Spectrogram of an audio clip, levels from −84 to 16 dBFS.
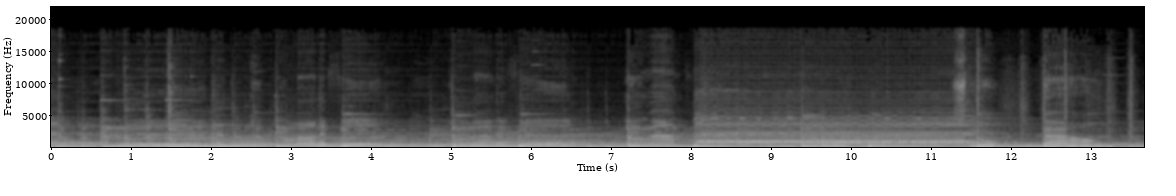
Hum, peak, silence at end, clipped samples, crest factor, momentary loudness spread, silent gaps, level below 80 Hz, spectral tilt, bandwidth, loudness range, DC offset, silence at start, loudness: none; -2 dBFS; 0 s; under 0.1%; 12 dB; 5 LU; none; -24 dBFS; -6.5 dB/octave; 18.5 kHz; 2 LU; under 0.1%; 0 s; -17 LUFS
